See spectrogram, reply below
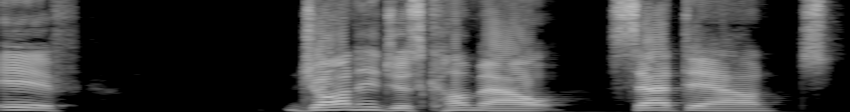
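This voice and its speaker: Enthusiastic podcast co-host, a man with a slightly high voice, dry close-miked sound. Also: slow pace, smooth, no echo. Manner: enthusiastic, animated storytelling. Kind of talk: casual chat.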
